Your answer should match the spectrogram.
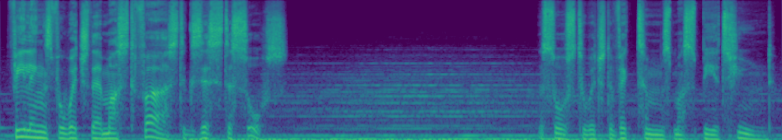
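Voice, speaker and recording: A man acting as an ancient, learned figure in a fantasy game. He explains things gravely and formally, in measured phrases at a middling pitch. Soft music plays underneath. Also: lightly acted. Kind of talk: video game cutscene acting.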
